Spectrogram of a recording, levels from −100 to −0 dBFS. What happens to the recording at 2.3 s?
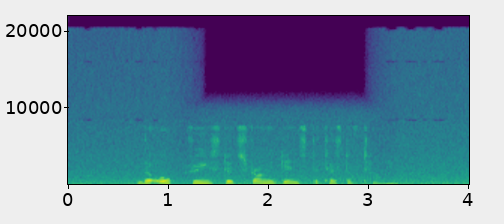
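At 2.3 s the receiver is in the middle of digital radio blending to analogue, which runs from 0.99 to 3.33 s. Having lost the digital stream, it cross-fades over about 0.38 s to the station's FM broadcast, and later back. The sound turns hissier, dropping about 1 dB. On a spectrogram, a faint hiss floor appears roughly 40 dB below the signal, below the room noise.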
